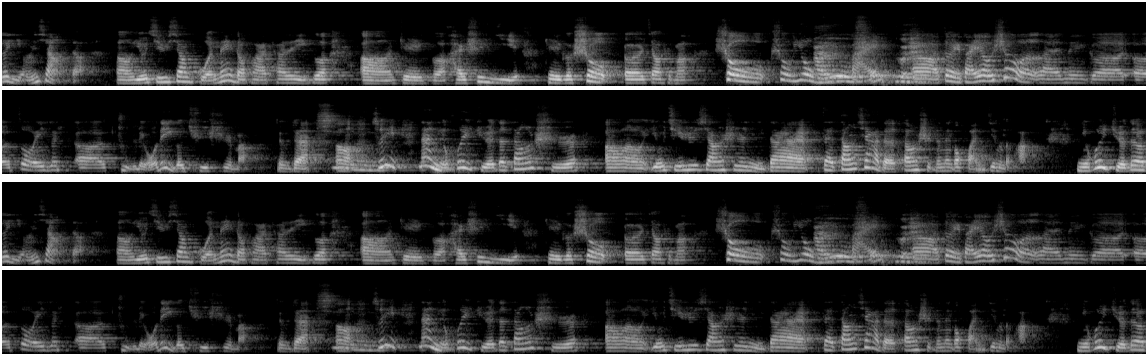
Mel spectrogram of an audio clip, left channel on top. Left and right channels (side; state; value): right; quieter; 6.1 dB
